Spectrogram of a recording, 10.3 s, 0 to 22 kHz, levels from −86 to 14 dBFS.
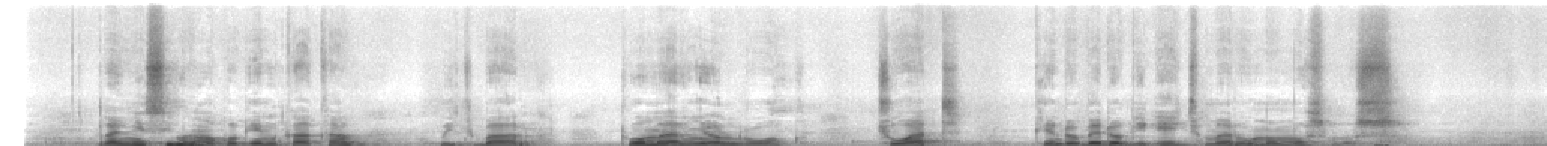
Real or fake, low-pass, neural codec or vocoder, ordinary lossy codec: fake; none; codec, 44.1 kHz, 7.8 kbps, Pupu-Codec; none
